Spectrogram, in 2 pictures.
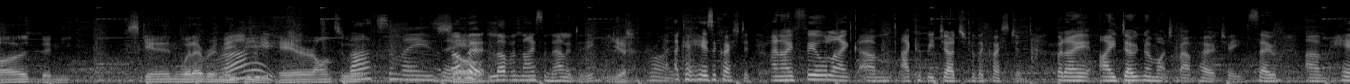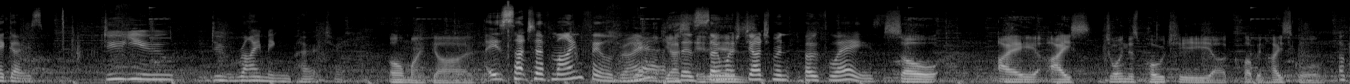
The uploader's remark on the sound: Live from SIBF 2023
